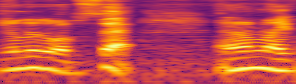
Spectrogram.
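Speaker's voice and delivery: ordinary delivery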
